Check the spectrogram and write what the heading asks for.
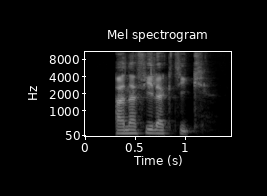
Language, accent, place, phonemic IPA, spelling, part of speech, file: French, France, Lyon, /a.na.fi.lak.tik/, anaphylactique, adjective, LL-Q150 (fra)-anaphylactique.wav
- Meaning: anaphylactic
